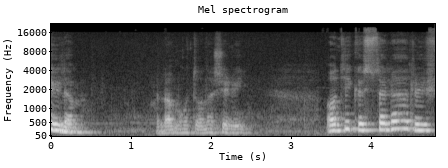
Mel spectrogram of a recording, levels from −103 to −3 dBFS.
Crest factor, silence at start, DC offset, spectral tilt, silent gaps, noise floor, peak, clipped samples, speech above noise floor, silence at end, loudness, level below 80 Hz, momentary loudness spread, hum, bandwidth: 18 dB; 0 s; under 0.1%; -7.5 dB/octave; none; -51 dBFS; -8 dBFS; under 0.1%; 27 dB; 0 s; -26 LUFS; -64 dBFS; 15 LU; none; 19 kHz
